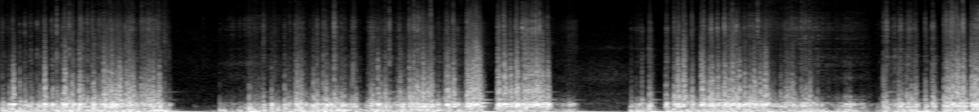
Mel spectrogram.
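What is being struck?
Metal wire-mesh microphone grille.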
